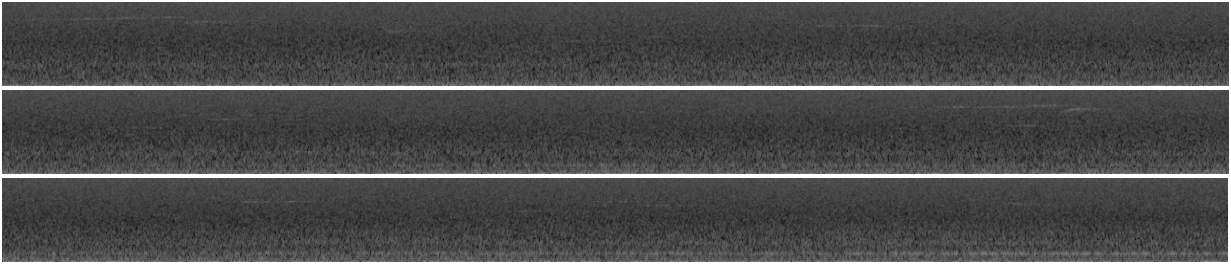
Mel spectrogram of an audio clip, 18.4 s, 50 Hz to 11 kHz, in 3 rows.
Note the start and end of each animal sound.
0.2s-1.6s: Black-throated Green Warbler (Setophaga virens)
3.8s-4.7s: Black-throated Green Warbler (Setophaga virens)
9.9s-11.8s: Black-throated Green Warbler (Setophaga virens)

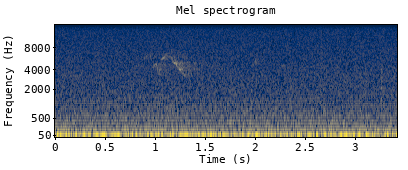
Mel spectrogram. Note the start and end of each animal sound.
0.6s-1.5s: Chestnut-sided Warbler (Setophaga pensylvanica)

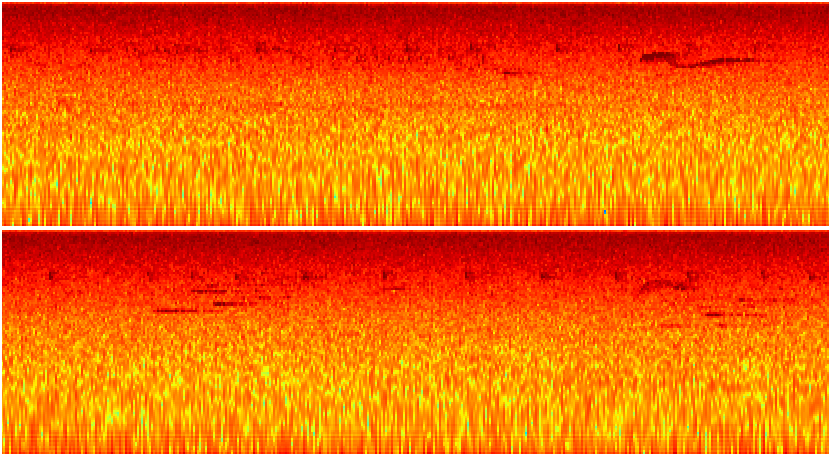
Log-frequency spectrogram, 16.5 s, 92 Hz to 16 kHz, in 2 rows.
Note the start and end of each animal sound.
6.2s-7.7s: Eastern Wood-Pewee (Contopus virens)
9.7s-11.2s: Hermit Thrush (Catharus guttatus)
14.6s-15.4s: Eastern Wood-Pewee (Contopus virens)
14.8s-16.2s: Hermit Thrush (Catharus guttatus)

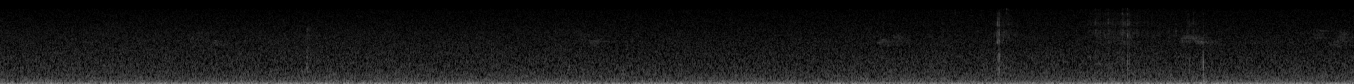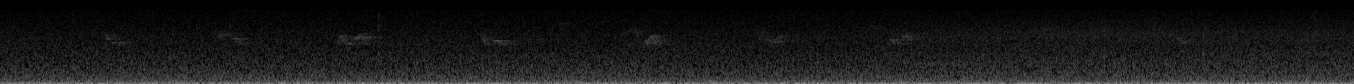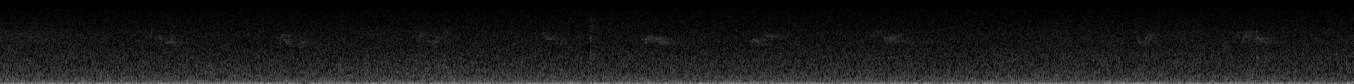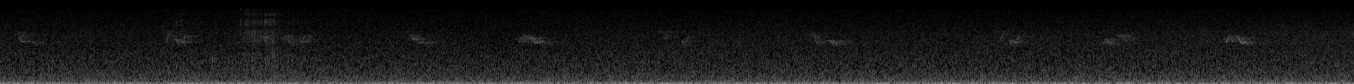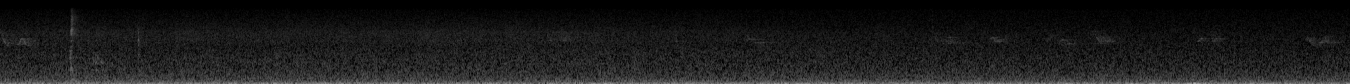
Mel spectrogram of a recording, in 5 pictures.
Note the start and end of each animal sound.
1.7s-9.2s: Red-eyed Vireo (Vireo olivaceus)
11.5s-54.7s: Red-eyed Vireo (Vireo olivaceus)
61.2s-67.7s: Red-eyed Vireo (Vireo olivaceus)

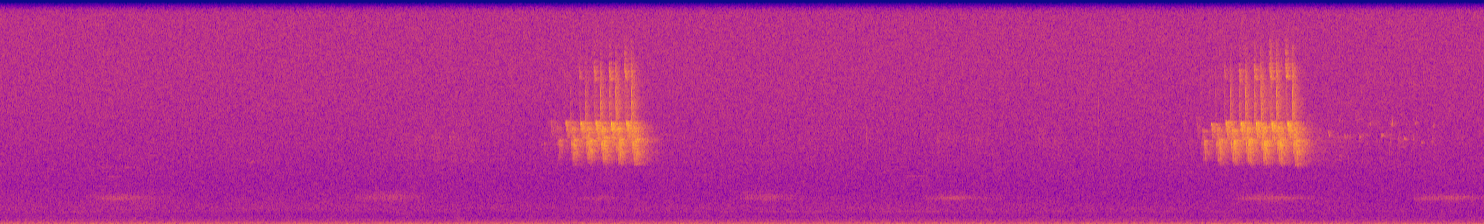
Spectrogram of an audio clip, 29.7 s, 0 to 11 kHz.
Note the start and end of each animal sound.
1.9s-3.2s: Hairy Woodpecker (Dryobates villosus)
7.0s-8.2s: Hairy Woodpecker (Dryobates villosus)
7.9s-9.7s: Ovenbird (Seiurus aurocapilla)
10.9s-13.2s: Ovenbird (Seiurus aurocapilla)
11.5s-12.5s: Hairy Woodpecker (Dryobates villosus)
14.9s-15.9s: Hairy Woodpecker (Dryobates villosus)
18.6s-19.7s: Hairy Woodpecker (Dryobates villosus)
23.6s-28.8s: Ovenbird (Seiurus aurocapilla)
24.7s-26.3s: Hairy Woodpecker (Dryobates villosus)
28.3s-29.7s: Hairy Woodpecker (Dryobates villosus)

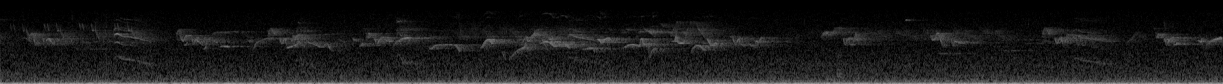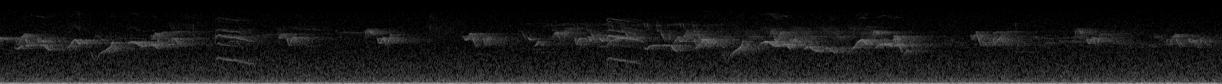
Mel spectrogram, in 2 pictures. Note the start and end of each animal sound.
0.0s-1.4s: Ovenbird (Seiurus aurocapilla)
0.0s-24.5s: Red-eyed Vireo (Vireo olivaceus)
1.0s-1.6s: Yellow-bellied Sapsucker (Sphyrapicus varius)
1.9s-7.8s: Rose-breasted Grosbeak (Pheucticus ludovicianus)
10.6s-11.2s: Yellow-bellied Sapsucker (Sphyrapicus varius)
11.6s-14.0s: Rose-breasted Grosbeak (Pheucticus ludovicianus)
14.2s-14.8s: Yellow-bellied Sapsucker (Sphyrapicus varius)
17.5s-19.6s: Black-and-white Warbler (Mniotilta varia)
18.1s-18.8s: Yellow-bellied Sapsucker (Sphyrapicus varius)
18.3s-21.4s: Rose-breasted Grosbeak (Pheucticus ludovicianus)
21.9s-23.5s: Eastern Wood-Pewee (Contopus virens)

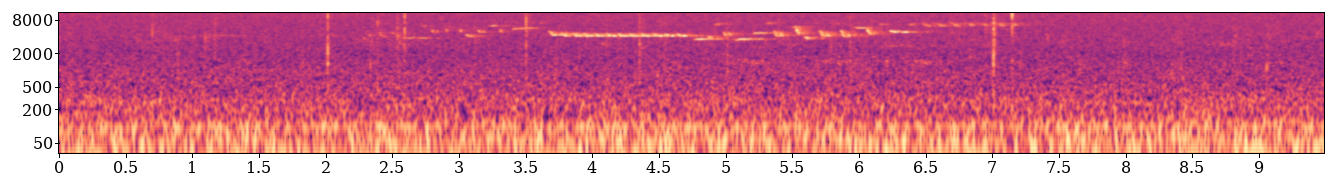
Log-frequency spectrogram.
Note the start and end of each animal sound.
2.1s-7.3s: Winter Wren (Troglodytes hiemalis)

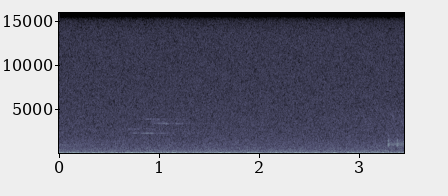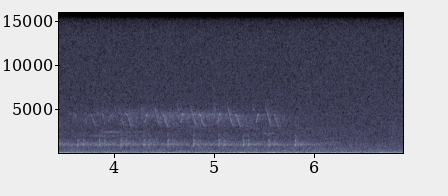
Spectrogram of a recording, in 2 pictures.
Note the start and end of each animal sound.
0.6s-1.3s: Wood Thrush (Hylocichla mustelina)
3.1s-6.2s: Yellow-bellied Sapsucker (Sphyrapicus varius)
3.5s-5.7s: Ovenbird (Seiurus aurocapilla)

